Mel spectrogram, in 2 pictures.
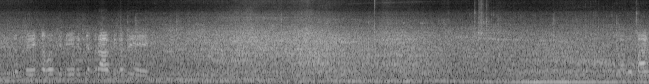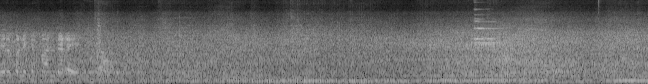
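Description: A screwdriver scrapes and clicks against small metal parts.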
